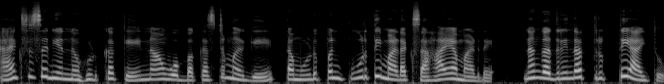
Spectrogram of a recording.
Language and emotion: Kannada, happy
